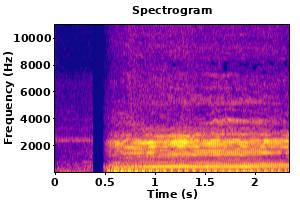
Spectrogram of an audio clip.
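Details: Water buffalo, one of 43 rescued in Fulbari before being smuggled, gives a long, steady, nasal lowing call held for about two seconds after a brief gap of silence, over a low background hum.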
